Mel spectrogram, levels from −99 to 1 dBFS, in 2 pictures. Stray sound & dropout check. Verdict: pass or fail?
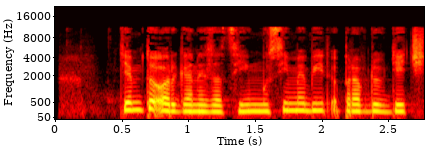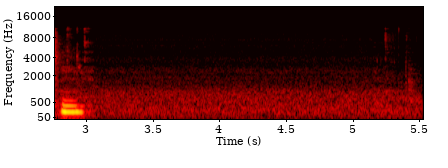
pass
